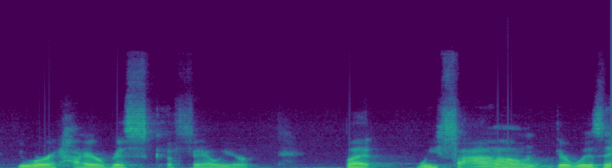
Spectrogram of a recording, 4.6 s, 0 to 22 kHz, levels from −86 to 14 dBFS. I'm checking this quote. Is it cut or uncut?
uncut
